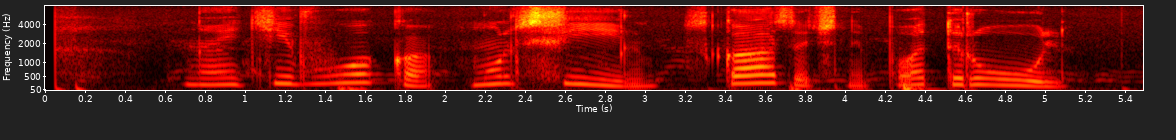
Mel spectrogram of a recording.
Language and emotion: Russian, sad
